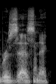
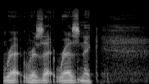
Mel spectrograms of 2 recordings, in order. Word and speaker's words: Rzeznik: But it's when they got, I guess you say his name, Rzeznik. That's how I've always says it, Rzeznik.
